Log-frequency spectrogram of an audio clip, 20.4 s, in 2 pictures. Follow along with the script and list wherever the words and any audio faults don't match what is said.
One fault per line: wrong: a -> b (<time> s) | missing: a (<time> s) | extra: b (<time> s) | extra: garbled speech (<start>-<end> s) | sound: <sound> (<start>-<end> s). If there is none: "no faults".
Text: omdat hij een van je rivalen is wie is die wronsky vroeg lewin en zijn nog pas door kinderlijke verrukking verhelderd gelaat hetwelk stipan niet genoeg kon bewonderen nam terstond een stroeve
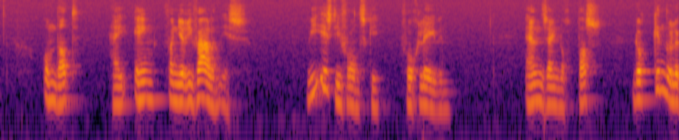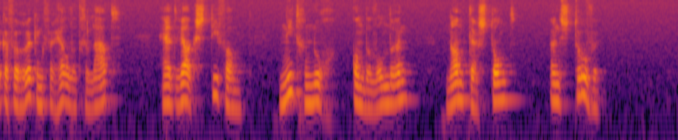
no faults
